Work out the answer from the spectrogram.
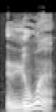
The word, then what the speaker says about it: loin: Loin, loin. So remember, when you get this combination O-I-N, it's ouin, ouin, ouin, okay?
